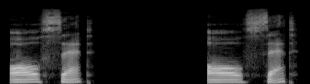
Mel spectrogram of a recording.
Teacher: we'll just use two words with a rising intonation to show it's a question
